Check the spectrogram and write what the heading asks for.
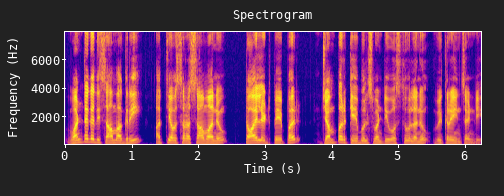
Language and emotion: Telugu, neutral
